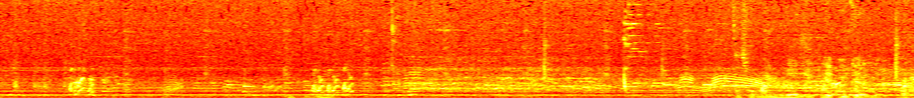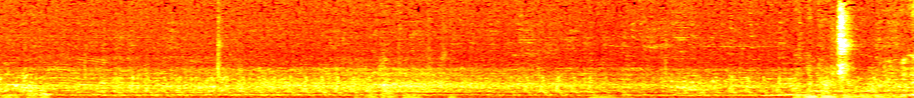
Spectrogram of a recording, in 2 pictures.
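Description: Upbeat game music plays through a television speaker.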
